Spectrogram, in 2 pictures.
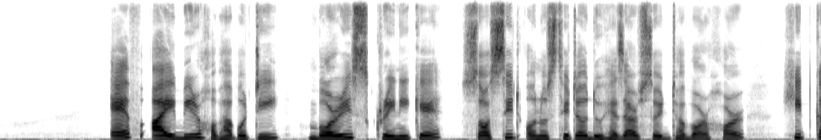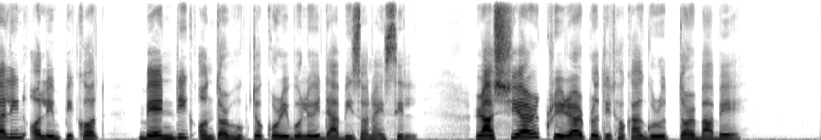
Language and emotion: Assamese, neutral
